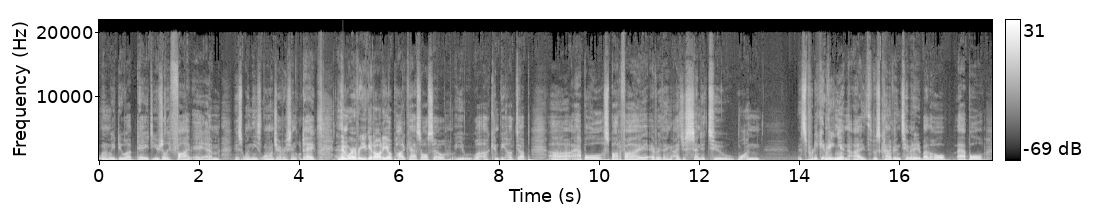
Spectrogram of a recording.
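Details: Adult male with spasmodic dysphonia and a suspected third vocal fold polyp (two previous), with raspiness, during daily voice exercises possibly using a Forbrain device; spasmodic dysphonia.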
